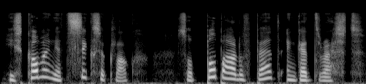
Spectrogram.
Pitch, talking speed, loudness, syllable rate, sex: 235 Hz, 230 wpm, -19 LUFS, 5.4 syllables/s, female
